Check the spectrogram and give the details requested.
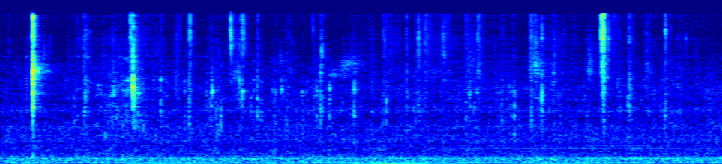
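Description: Close-miked chewing with soft, wet mouth clicks, three sharper clicks about half a second, two seconds and eight seconds in, over a steady low hum.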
